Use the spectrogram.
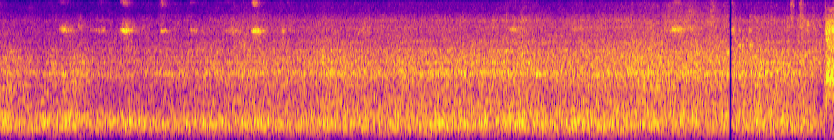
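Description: The Amrita Express rolls along near Munroe Island in Kollam district, a loud continuous rumble of wheels and carriage noise heard from inside, steady throughout with faint high squeals.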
